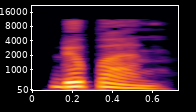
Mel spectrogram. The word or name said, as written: depan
